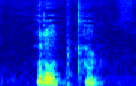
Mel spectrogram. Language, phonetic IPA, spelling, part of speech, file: Polish, [ˈrɨpka], rybka, noun, LL-Q809 (pol)-rybka.wav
